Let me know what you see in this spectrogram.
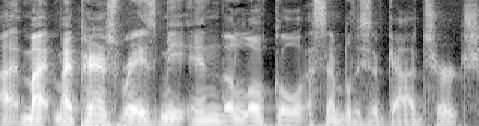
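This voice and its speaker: A man with an American accent uses an ordinary speaking voice at a fairly low pitch and a moderate pace, on a very clean recording with a silent background. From US Midwest, south central Wisconsin. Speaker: men's ministry network co-founder. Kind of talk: interview conversation.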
